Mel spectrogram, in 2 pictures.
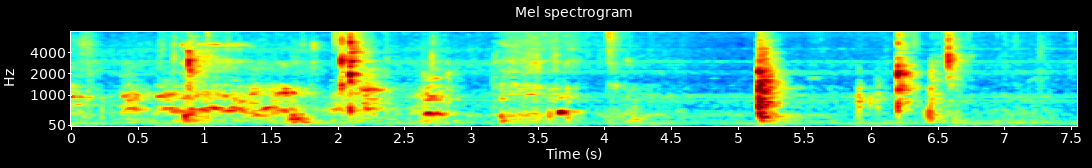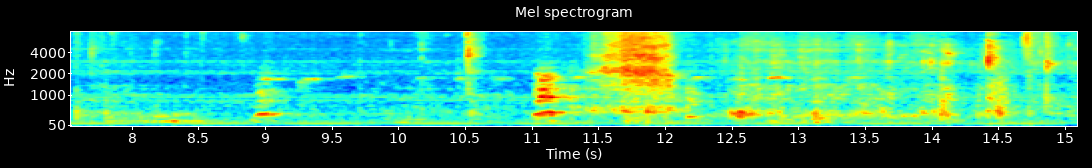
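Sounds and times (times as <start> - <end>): chewing food: 6.2 - 10.8, 12.1 - 15.0.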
